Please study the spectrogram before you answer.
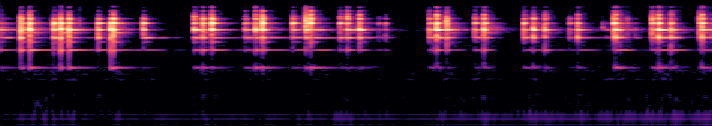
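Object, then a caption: Glass stemless wine glass. An empty, hollow stemless wine glass with gold lettering is tapped with long acrylic nails in quick clusters, about twenty sharp taps with short pauses between groups. Each tap is a bright, clicky glass tick with a brief high ring, over faint steady tones and almost no low end.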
